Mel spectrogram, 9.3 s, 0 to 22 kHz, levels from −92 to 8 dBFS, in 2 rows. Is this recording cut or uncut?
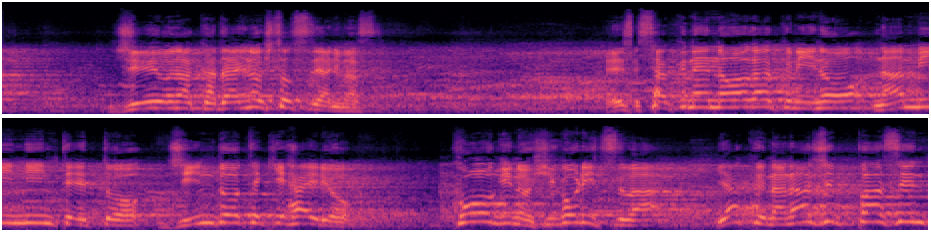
cut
